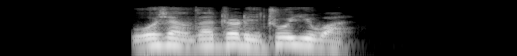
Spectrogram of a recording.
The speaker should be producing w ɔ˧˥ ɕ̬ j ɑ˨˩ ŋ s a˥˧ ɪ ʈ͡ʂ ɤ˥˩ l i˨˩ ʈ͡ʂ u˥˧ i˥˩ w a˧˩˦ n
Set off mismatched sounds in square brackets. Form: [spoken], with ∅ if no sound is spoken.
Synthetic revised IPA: w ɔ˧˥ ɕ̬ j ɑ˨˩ ŋ [t͡s] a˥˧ ɪ ʈ͡ʂ ɤ˥˩ l i˨˩ ʈ͡ʂ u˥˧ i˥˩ w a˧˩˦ n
